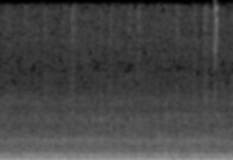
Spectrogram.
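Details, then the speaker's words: Used Amana washer (Whirlpool-built, electric) on final spin with a heavy load on the heaviest setting: smooth, even low hum with no knocking or thumping, spinning fast, not off balance; normal final spin. "Okay, and here we go into that final spin. You can hear it spinning nice and fast."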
